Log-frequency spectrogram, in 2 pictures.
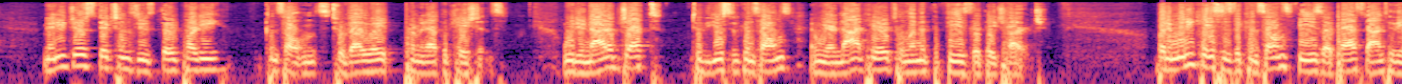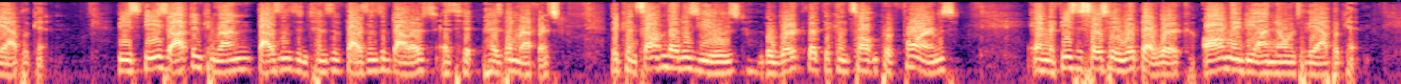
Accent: Chicago, Illinois, United States; While I hail from Chicago, I am a proud graduate of Winona Senior High.

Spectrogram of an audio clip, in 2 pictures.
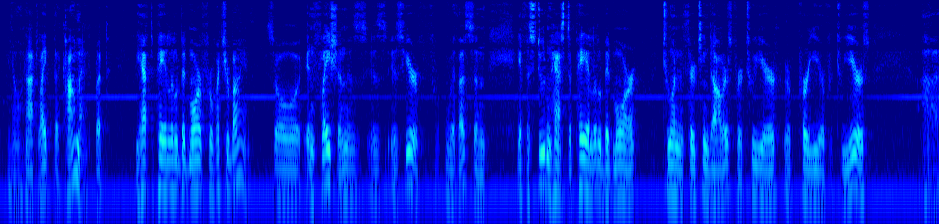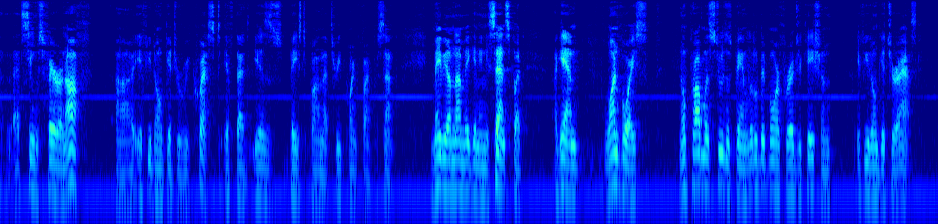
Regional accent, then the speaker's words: Watertown, United States; but I'm from Watertown, so don't hold that against me

